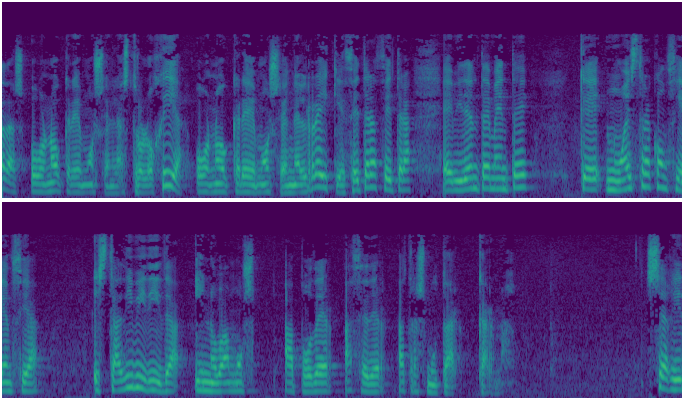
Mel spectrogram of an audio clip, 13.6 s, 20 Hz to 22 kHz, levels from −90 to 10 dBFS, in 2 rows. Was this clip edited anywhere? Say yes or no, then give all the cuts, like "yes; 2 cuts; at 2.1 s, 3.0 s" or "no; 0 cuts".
no; 0 cuts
